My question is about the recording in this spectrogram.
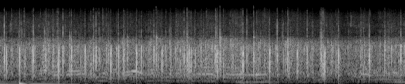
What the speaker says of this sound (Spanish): Un aplauso para ellos dos.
